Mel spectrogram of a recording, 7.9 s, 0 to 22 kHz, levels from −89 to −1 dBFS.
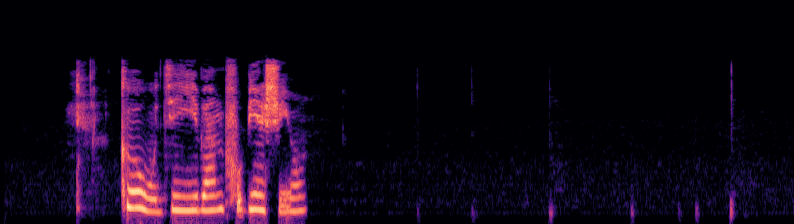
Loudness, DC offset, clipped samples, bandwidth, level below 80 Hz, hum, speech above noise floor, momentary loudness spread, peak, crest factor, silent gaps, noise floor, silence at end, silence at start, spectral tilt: -15 LUFS; under 0.1%; under 0.1%; 7.6 kHz; -66 dBFS; none; 62 dB; 18 LU; -2 dBFS; 20 dB; none; -76 dBFS; 4.9 s; 0.75 s; -2.5 dB/octave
